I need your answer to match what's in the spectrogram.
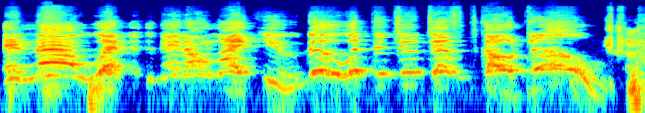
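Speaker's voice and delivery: high, mounting exasperated bafflement; Anthony Anderson, perplexed. Retold or imitated. Comic imitating his friend questioning the flop, perplexed and high. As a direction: wail it in disbelief, dragging the end. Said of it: "He was so perplexed".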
